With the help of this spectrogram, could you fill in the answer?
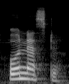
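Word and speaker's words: honest: officer नेस्ट है ये ऑनेस्ट ऑनेस्ट बोलेंगे एच इसका साइलेंट रहेगा नेस्ट ठीक है एन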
